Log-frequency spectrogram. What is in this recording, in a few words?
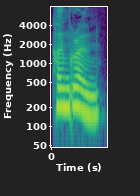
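"homegrown", British English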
